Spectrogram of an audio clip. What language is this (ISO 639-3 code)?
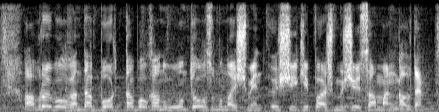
kaz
